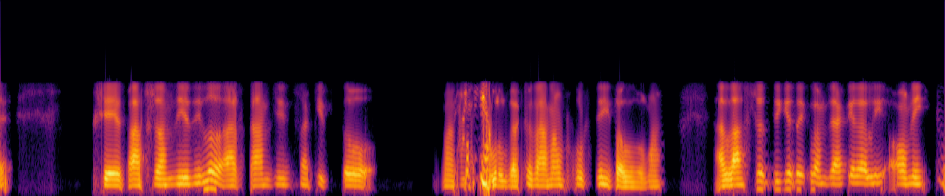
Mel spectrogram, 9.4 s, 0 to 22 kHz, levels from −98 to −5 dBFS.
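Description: This is speech that's been through a Codec 2 vocoder the whole way, and it's heavily damaged. The decoder isn't rebuilding the original waveform at all. It's resynthesising the voice from sine waves driven by pitch, voicing, energy and a rough spectral envelope, so everything comes out robotic and buzzy. The amount of detail lost fits one of the low-rate modes, around 2.4 kbit/s. Then from about 4.54 to 5.04 s there's a burst of bit errors on digital voice radio, the kind you get at the edge of coverage. Roughly 15 percent of the bits are getting flipped, and because each bit in a vocoder this lean steers the pitch, level, voicing or spectrum of a whole frame, that half-second falls apart. The synthetic voice lurches in pitch and loudness, the tone colour swings around, and it breaks into warbling, bleepy gibberish before settling back into the plain vocoder sound.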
